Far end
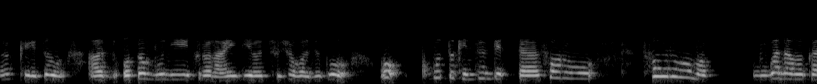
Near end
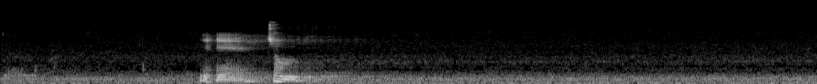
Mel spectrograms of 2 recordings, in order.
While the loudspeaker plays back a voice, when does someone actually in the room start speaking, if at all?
2.0 s

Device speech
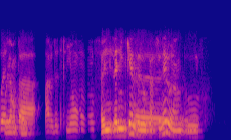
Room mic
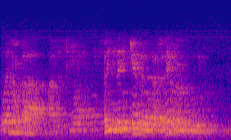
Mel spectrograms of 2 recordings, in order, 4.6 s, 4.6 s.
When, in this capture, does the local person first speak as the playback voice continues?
none

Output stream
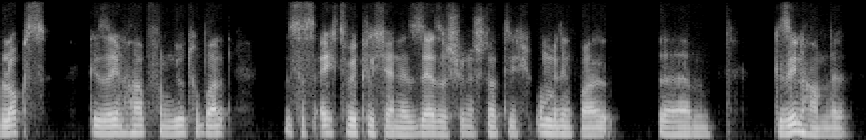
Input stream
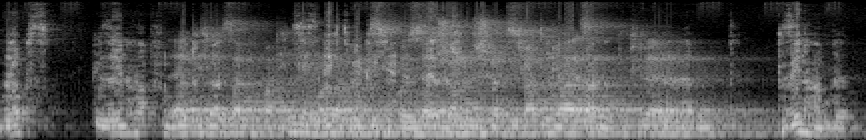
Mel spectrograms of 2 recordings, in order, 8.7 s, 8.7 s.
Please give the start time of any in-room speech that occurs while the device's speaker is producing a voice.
1.6 s

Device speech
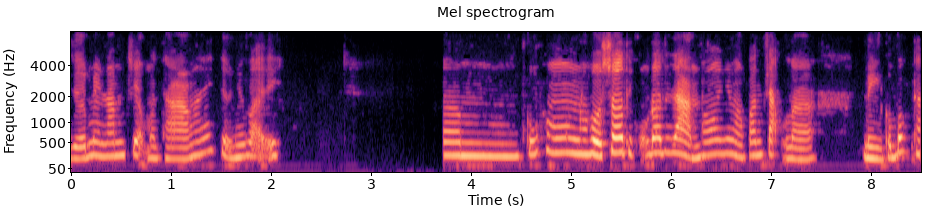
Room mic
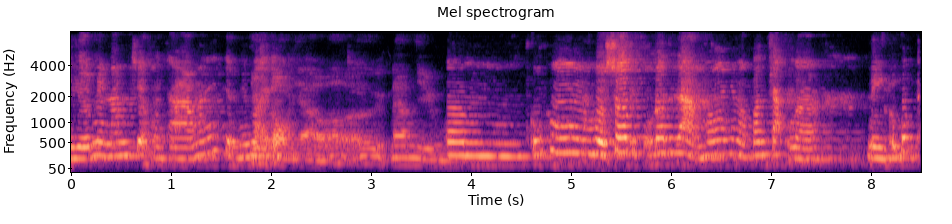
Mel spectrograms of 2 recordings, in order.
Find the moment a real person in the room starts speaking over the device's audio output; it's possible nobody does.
1.8 s

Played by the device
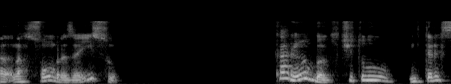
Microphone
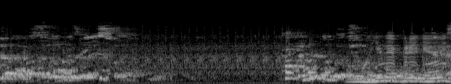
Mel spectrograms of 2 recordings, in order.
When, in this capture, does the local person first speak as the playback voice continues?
3.4 s

